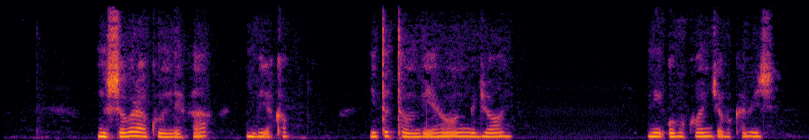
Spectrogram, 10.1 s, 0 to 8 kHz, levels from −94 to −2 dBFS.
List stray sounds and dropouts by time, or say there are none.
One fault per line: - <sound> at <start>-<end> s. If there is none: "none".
none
